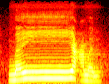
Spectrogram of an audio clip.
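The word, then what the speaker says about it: مَنْ يَعْمَلْ: May ya'mal ya. May ya'mal ya. Nunnya tidak jelas tapi ada suara dengung gunnahnya.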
